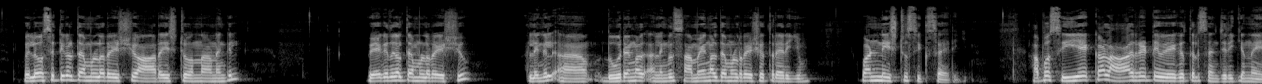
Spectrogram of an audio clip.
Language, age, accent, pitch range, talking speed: Malayalam, 20-39, native, 130-170 Hz, 135 wpm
